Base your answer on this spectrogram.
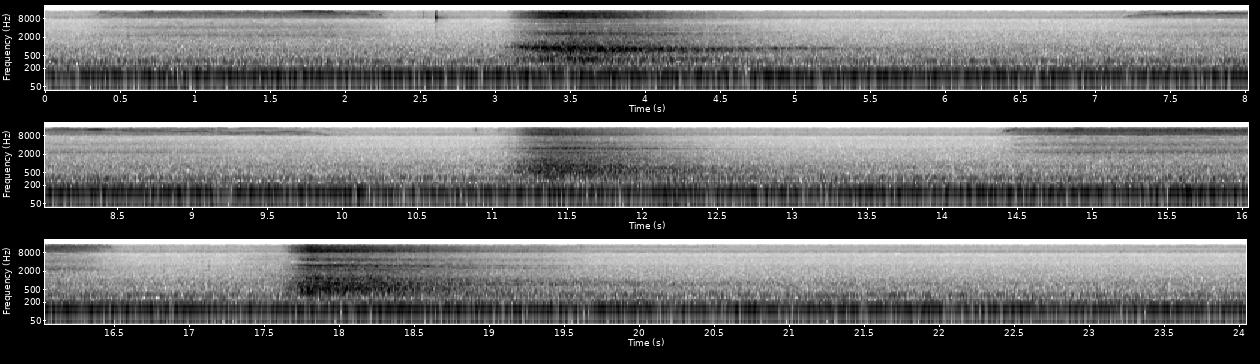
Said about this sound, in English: Let's take three deep, sweeping breaths.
